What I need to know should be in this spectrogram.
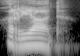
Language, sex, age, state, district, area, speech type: Kashmiri, male, 30-45, Jammu and Kashmir, Pulwama, rural, spontaneous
